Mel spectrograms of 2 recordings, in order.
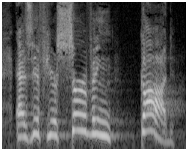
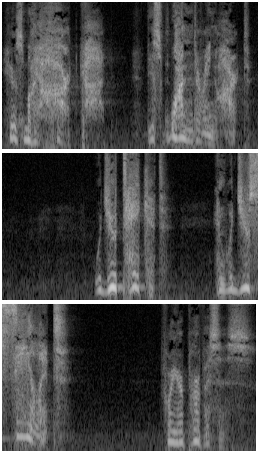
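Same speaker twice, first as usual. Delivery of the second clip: soft, low plea to God; hushed and reverent, sinking at the end; hushed prayer; 3 semitones lower, 7 dB quieter than usual. Real, not acted. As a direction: pray it quietly, with gaps between phrases. Prays the hymn back to God.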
